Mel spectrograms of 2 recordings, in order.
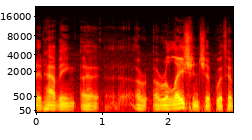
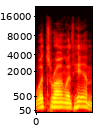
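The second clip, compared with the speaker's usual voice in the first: high, mock delivery through laughter; 7 semitones higher than usual. Recalling a man laughing while the group sat around: retelling a laughing question. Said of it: "Maharaj would be laughing".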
